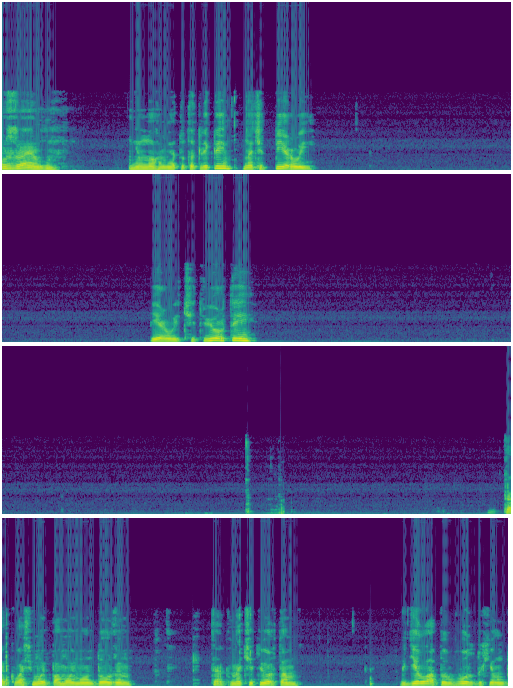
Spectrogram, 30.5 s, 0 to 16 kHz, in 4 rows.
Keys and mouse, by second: 4.2-19.6 drag, 27.0 click.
